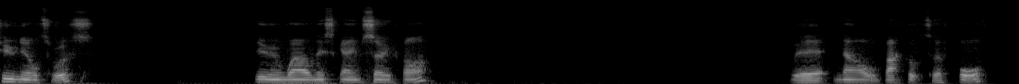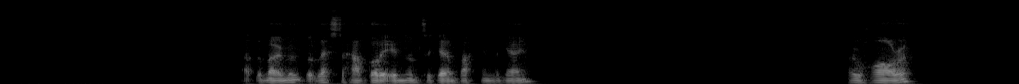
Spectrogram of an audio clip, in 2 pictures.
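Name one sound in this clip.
A man talks into a microphone in short bursts, calmly and close up.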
